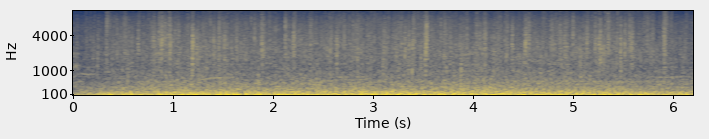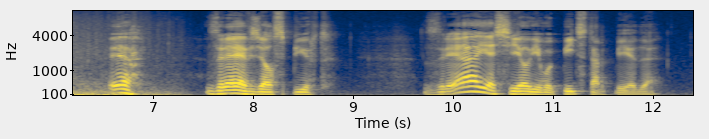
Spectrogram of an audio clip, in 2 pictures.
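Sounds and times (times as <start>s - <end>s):
huge festive bonfire at a camp roaring and crackling: 0.0s - 7.6s
speech: 6.6s - 8.8s, 9.7s - 12.1s.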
